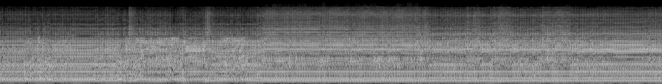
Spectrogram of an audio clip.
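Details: 1949 Motorola 58R11 AA5 tube radio after 50B5 output tube replacement: loud steady low buzz persists with volume fully down; failed filter capacitor letting mains ripple through.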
